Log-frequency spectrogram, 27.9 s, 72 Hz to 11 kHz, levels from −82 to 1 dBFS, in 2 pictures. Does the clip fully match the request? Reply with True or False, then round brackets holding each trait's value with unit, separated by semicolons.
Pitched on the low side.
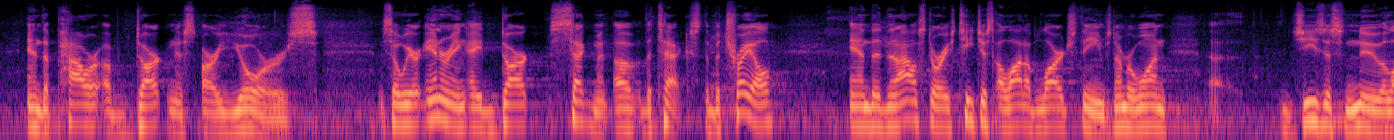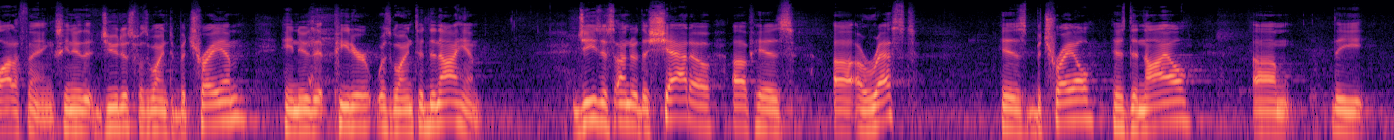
True (115 Hz)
